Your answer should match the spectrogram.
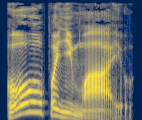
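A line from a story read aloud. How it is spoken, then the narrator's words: Cheerful exclamation. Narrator (Russian): весело воскликнула Розалинда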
